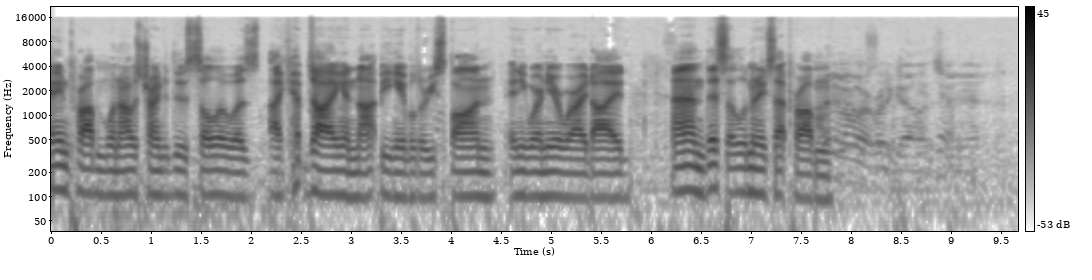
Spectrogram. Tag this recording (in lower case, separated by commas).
speech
